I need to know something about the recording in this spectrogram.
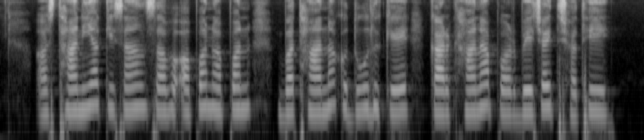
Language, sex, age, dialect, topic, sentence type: Maithili, female, 51-55, Southern/Standard, agriculture, statement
